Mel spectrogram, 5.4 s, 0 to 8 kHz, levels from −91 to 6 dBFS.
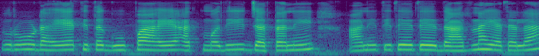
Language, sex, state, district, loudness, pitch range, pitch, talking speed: Marathi, female, Maharashtra, Nagpur, -18 LUFS, 210-235 Hz, 225 Hz, 155 wpm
